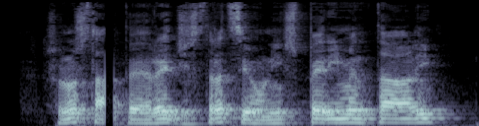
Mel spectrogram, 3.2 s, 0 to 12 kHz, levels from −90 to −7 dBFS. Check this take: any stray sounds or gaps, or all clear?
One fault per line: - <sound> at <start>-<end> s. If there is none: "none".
- dropout at 0.7-0.8 s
